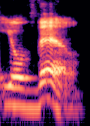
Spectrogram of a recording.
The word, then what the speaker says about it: יובל: Notice how they pronounce it Yovel. אמא ויובל הבן 3 מדברים. So it's almost like this. So it's like Jubilee. Remember that song, Jubilee, Jubilee, it's the Jubilee.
